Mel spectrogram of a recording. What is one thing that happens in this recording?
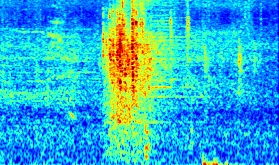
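A heavy door slides open.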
